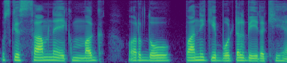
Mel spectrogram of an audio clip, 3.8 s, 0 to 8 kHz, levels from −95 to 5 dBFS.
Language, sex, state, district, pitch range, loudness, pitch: Hindi, male, Himachal Pradesh, Shimla, 120-135 Hz, -20 LUFS, 130 Hz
